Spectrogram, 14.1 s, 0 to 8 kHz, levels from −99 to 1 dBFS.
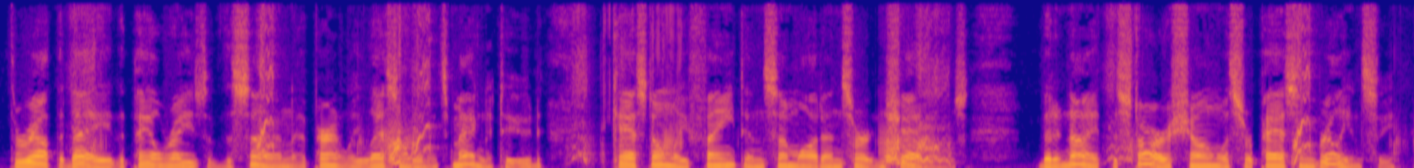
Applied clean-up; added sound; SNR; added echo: none; Zipper (clothing); 13 dB; none.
